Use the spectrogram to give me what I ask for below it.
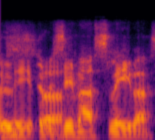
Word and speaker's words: Saliba: Like it's going to be Sabala. Did I say that right? Yeah. William Saliba. Saliba.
